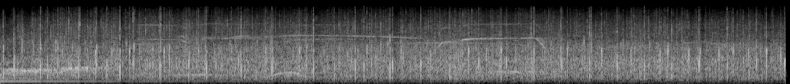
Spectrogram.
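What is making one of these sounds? A man plays fast, rhythmic flamenco on an acoustic guitar through a microphone.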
